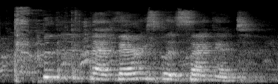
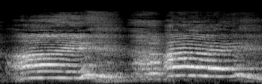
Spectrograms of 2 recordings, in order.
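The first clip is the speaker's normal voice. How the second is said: high, loud wail; yelling; 9 semitones higher, 5 dB louder than usual. Retold or imitated. Mother yelling in the night, imitated high wail. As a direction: imitate a mother's drawn-out yell. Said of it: "she's yelling".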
